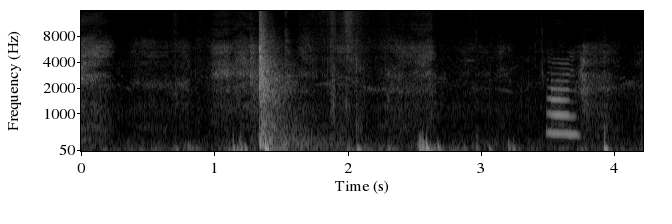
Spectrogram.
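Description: A football kicked with a sharp thud about a second and a half in, followed a second later by a duller thump as the ball lands or hits something. A short voiced exclamation comes near the end.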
